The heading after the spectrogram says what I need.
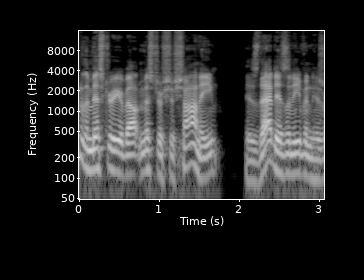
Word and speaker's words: Chouchani: Shoshani, Chouchani, pronounced Shoshani. Part of the mystery about Mr. Shoshani is that isn't even his real name.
